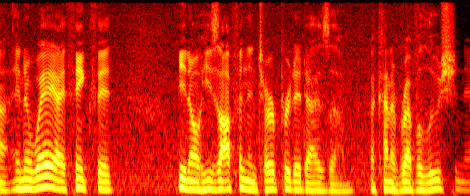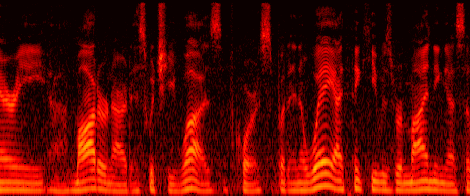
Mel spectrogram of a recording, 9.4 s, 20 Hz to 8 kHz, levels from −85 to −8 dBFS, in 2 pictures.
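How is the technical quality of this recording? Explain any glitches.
No technical glitches are audible in this speech recording. A room noise sits about 22 dB below the speech, the call microphone processing leaves nothing above 8 kHz, and the level shift around 4.5 s comes from the talker moving relative to the microphone.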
